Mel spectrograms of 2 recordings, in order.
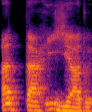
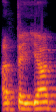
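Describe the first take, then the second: First: The h sound is clearly pronounced in the word. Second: The h sound is dropped from the word. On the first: The speaker calls it right. "हालांकि अत्तहियातु ये पढ़ना है" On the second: The speaker calls it wrong. "हा पढ़ ही नहीं रहे"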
